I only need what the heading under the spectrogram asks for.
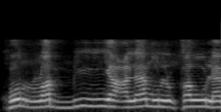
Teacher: قرأ الدوري بضم القاف وإسكان اللام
